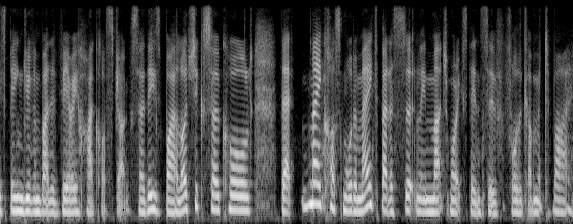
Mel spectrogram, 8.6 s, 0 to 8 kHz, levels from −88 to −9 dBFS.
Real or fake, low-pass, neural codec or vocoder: fake; 7.2 kHz; codec, 16 kHz, 6 kbps, DAC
